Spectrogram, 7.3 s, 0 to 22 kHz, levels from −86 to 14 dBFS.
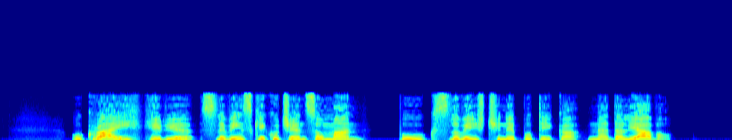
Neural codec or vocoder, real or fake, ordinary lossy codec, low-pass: codec, 16 kHz, 0.4 kbps, LongCat-Audio-Codec; fake; none; 7.2 kHz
